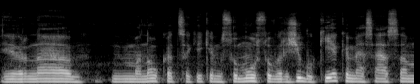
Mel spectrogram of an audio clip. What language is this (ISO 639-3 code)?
lit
